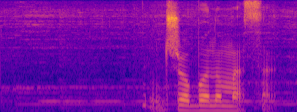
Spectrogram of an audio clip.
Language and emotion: Russian, neutral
